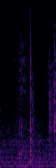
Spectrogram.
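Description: Tarot cards being shuffled in a brief flurry of soft riffling snaps, quiet and close.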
